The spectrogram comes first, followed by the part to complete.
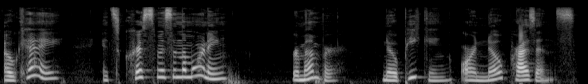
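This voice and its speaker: A woman voicing a playful, patient cartoon dog father in a storybook, talking in a gently instructive way. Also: fairly high pitch, big pitch swings, unhurried, no echo, full character voice.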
